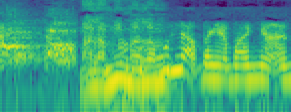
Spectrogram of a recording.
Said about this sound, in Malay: Awak tak dengar anjing kat luar tu.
